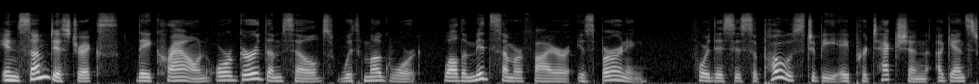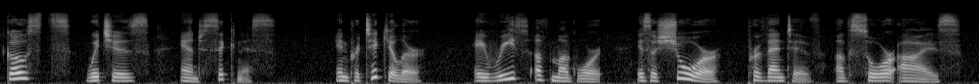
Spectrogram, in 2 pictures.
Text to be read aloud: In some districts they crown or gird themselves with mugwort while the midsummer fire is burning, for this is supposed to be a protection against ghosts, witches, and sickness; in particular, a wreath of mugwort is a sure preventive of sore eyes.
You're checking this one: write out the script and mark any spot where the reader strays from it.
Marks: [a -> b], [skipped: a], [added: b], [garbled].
In some districts they crown or gird themselves with mugwort while the midsummer fire is burning, for this is supposed to be a protection against ghosts, witches, and sickness; in particular, a wreath of mugwort is a sure preventive of sore eyes.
